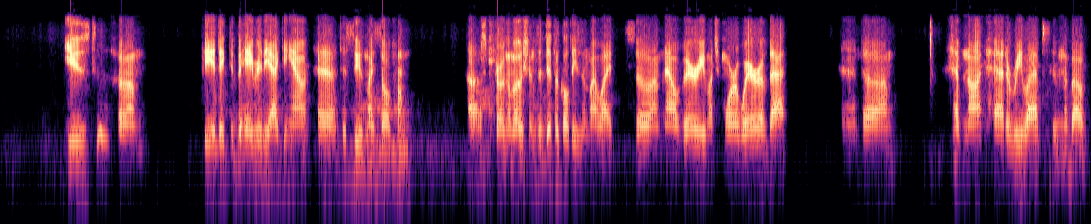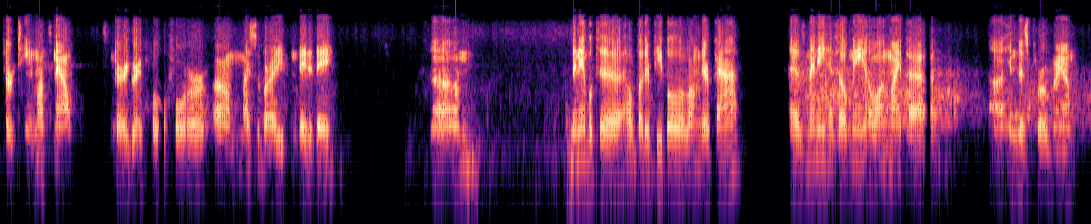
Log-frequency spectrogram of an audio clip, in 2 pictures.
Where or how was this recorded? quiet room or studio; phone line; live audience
phone line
